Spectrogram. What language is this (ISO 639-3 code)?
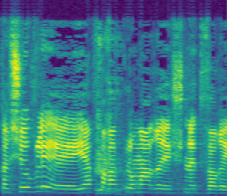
heb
